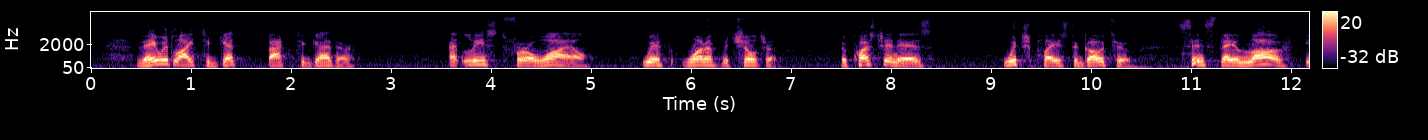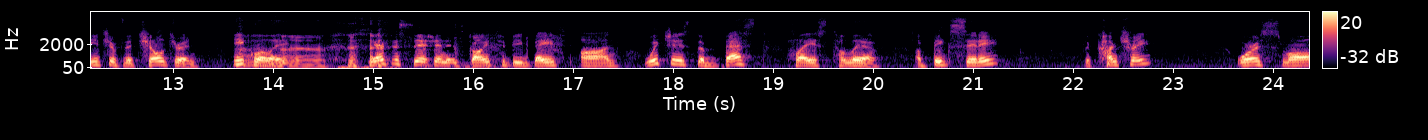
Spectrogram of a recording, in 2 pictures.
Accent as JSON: {"language": "English", "town": "New York City", "region": "New York", "country": "United States", "tie": "born or raised there", "said": "I grew up in New York City, and of course everyone was together."}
